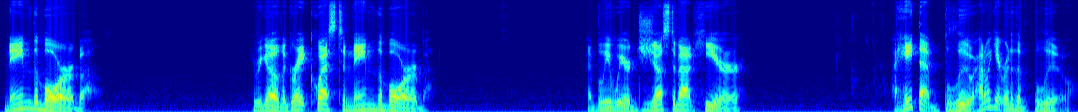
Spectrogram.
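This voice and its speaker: A man's voice: medium pitch, animated, slow pace, pauses often. A young man streaming while he 3D models, muttering to himself in a playful, rambling way. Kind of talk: casual livestream commentary while 3D modeling.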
